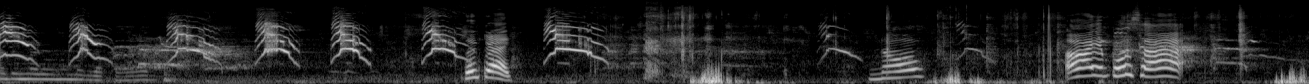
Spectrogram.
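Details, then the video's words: Crying stray kitten from the street, in need of help: a rapid run of high, arched mews, some rising then falling, mixed with a woman talking Filipino and brief handling noises. "POOR CAT CRYING DIRTY STREET STRAY WANTED HELP CAT SAD STORY"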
